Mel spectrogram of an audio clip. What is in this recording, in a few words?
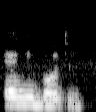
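"anybody", Nigerian Pidgin, female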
